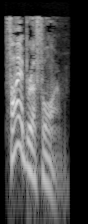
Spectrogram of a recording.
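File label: "fibriform", English, British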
